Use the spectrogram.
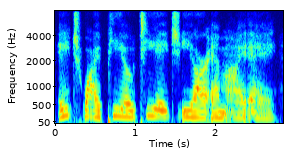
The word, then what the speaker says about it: hypothermia: low blood sugar levels the word hypothermia spelled h y p o t h e r m i a is a noun it is pronounced hypothermia this word means dangerously low body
